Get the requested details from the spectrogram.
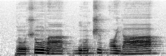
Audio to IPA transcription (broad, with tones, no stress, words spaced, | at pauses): ɾũ˨ ʃũ˦vã˧ | ɡ͡bũ˧t͡ʃɨ˦ bɔ˧jaː˨˦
